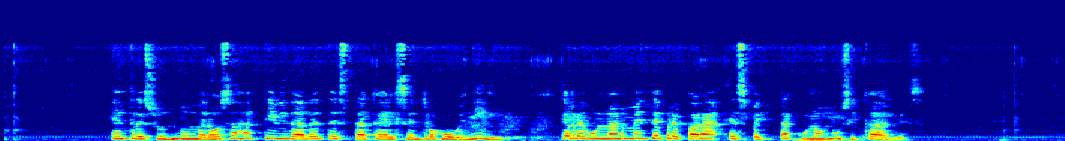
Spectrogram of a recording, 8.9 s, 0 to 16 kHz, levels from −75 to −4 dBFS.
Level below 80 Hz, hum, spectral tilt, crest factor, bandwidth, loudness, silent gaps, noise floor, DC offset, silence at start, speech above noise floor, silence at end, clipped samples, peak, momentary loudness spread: -62 dBFS; none; -5.5 dB/octave; 16 dB; 11.5 kHz; -18 LUFS; none; -56 dBFS; under 0.1%; 0.95 s; 38 dB; 1.3 s; under 0.1%; -2 dBFS; 8 LU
